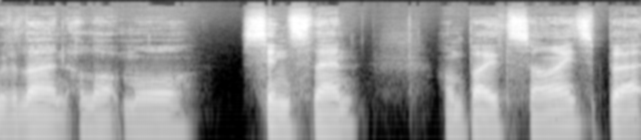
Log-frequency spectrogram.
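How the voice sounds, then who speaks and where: Speaking at a moderate pace with a British accent, a man with a fairly low voice is captured in a dry, close sound with no echo, on a very clean recording with a silent background. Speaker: podcast host, former chef. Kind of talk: podcast interview questions.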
